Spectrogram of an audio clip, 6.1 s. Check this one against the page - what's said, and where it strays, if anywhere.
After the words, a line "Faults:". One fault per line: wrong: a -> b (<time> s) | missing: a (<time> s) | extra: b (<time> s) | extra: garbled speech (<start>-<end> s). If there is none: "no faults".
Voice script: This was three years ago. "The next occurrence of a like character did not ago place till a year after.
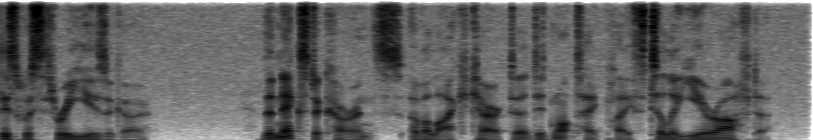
This was three years ago. "The next occurrence of a like character did not take place till a year after.
Faults:
wrong: ago -> take (4.3 s)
